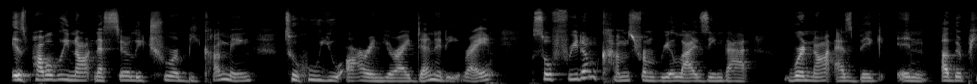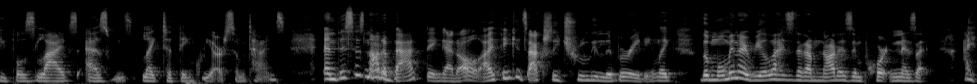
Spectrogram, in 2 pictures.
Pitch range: 175-230 Hz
